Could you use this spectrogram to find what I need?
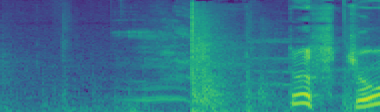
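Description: A body slams heavily onto a ring mat.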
